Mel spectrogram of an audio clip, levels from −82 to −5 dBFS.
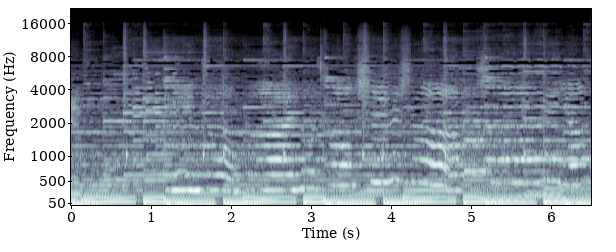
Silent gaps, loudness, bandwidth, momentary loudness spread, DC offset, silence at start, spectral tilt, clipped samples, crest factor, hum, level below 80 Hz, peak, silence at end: none; -13 LUFS; 14 kHz; 3 LU; under 0.1%; 0 s; -5.5 dB/octave; under 0.1%; 10 dB; none; -16 dBFS; -2 dBFS; 0 s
